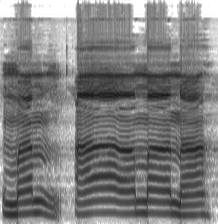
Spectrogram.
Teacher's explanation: এই নুন সাকিনের পরে হামজাটি হলো ইজহারের হরফ, তাহলে আমরা এই নুন সাকিনের মধ্যে স্পষ্ট করে পড়ব। মান হামজা খারা জবর আ, মিম জবর মা নুন জবর না, আমানা, মান আমানা।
